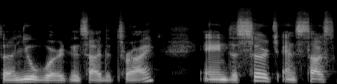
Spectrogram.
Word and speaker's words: trie: Tre basically a try pronounced as try is a or prefix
